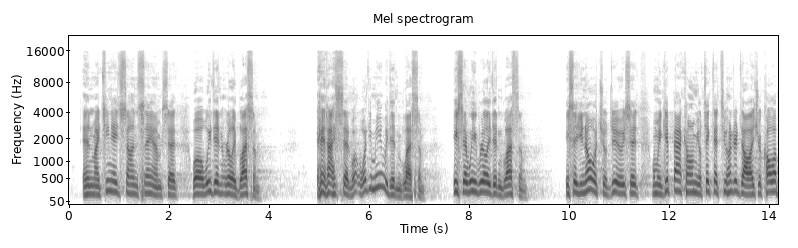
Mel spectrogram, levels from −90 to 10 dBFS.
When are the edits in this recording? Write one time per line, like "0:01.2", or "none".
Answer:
none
